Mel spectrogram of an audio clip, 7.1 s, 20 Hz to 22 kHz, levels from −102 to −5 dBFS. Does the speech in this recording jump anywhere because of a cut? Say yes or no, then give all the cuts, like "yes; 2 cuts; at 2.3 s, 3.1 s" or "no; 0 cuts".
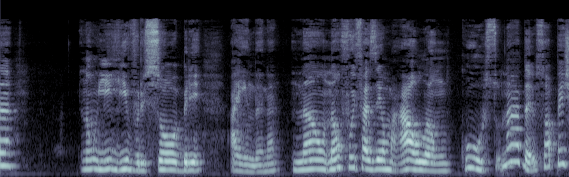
no; 0 cuts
